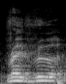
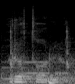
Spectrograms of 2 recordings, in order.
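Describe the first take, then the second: First: The R sounds are plain, not rolled. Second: The R sounds are rolled with the tongue. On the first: The speaker calls it wrong. "I don't want to hear Rotorua anymore" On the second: The speaker calls it right. "The rolling of the tongue in mm. that one for the R sounds"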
